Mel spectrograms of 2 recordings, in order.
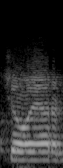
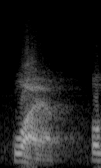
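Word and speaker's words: choir: क्या बोलते हैं इसको क्वायर क्या बोलते हैं? क्वायर नॉट चयर नॉट क्वायर। ओके समझ में आ रहा है? ध्यान रखें क्या है करेक्ट प्रोनसिएशन? क्वायर। ओके?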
